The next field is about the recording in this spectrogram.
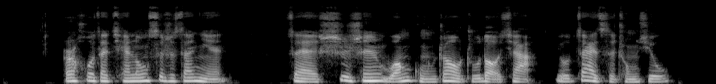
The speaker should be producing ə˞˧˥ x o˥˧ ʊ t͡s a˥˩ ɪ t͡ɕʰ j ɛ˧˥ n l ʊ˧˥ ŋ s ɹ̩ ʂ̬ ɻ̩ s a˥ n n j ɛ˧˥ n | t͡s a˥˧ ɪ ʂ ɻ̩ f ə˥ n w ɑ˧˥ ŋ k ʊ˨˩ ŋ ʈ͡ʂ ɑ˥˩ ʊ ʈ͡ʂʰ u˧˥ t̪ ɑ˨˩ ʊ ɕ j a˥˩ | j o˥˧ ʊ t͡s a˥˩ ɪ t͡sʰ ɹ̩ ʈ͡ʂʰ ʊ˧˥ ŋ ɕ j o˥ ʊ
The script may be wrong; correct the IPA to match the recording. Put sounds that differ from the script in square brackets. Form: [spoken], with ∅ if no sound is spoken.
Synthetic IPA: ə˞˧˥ x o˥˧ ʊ t͡s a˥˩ ɪ t͡ɕʰ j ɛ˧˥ n l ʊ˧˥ ŋ s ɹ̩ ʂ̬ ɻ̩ s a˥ n n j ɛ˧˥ n | t͡s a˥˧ ɪ ʂ ɻ̩ [ʂ] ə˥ n w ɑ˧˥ ŋ k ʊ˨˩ ŋ ʈ͡ʂ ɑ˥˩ ʊ [ʈ͡ʂ] u˧˥ t̪ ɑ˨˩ ʊ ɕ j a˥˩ | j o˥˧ ʊ t͡s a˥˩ ɪ t͡sʰ ɹ̩ ʈ͡ʂʰ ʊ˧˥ ŋ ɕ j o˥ ʊ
